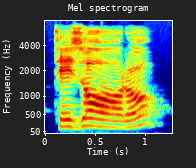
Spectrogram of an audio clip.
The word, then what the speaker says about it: tesoro: Now, tesoro follows the same rule of the stressed vowel is now open, the unstressed is closed. Tesoro. Tesor. And this final R will be rolled.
